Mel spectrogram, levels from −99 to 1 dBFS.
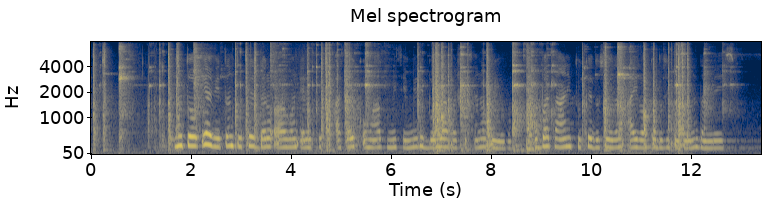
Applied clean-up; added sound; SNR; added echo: none; Glass; 5 dB; reverberation time 0.7 s.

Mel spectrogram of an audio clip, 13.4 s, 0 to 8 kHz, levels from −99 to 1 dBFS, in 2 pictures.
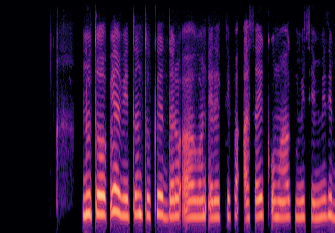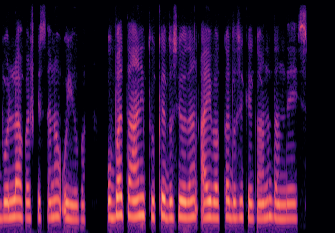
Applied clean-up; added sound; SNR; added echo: none; none; none; none.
